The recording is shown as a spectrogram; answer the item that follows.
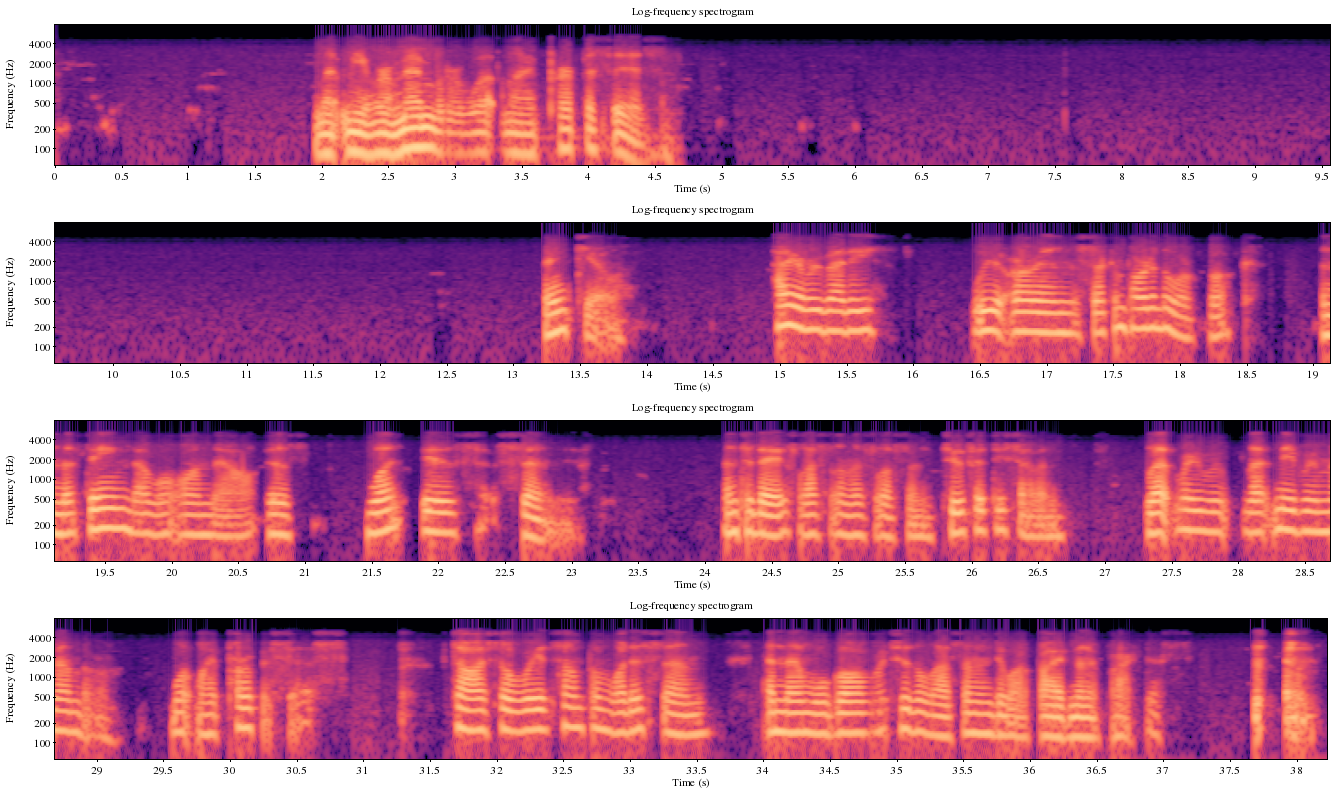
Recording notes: ACIM Daily Conference Call.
